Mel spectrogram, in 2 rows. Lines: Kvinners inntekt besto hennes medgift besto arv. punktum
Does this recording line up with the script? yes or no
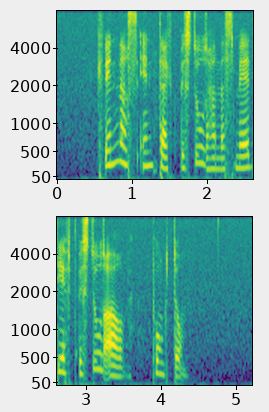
yes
